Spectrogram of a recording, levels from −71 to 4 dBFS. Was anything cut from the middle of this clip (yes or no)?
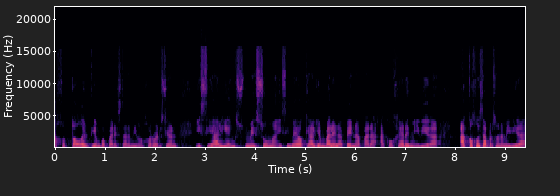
no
